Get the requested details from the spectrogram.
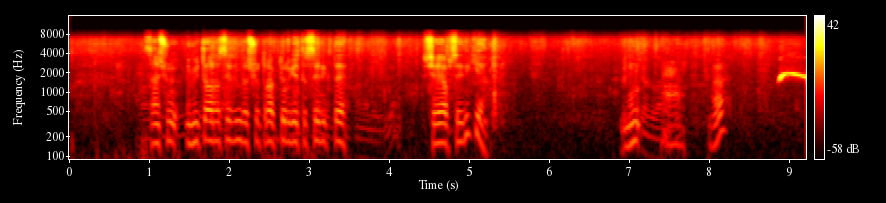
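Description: Dogs bark and yelp excitedly close by.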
